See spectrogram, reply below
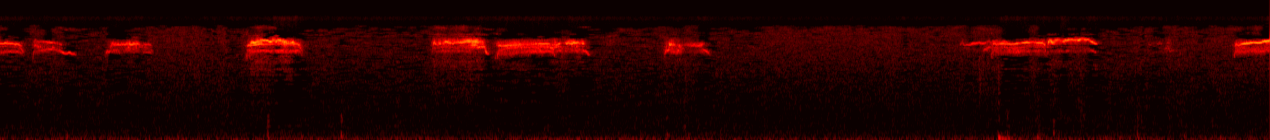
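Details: Little owl, male bringing food in the middle of an attack; rasping, breathy high-pitched screeches in short bursts, some doubled, about nine in all with brief silent gaps, and soft knocks in between.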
